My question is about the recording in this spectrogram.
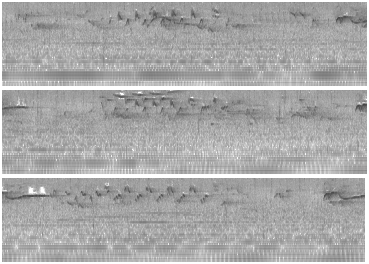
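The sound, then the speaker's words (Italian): Forest ambience: many birds chirp and trill in overlapping bursts over a steady low rush of water or wind, with no one speaking. “MINDFULNESS: Meditazione Guidata nel Bosco”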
